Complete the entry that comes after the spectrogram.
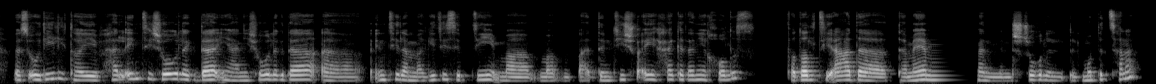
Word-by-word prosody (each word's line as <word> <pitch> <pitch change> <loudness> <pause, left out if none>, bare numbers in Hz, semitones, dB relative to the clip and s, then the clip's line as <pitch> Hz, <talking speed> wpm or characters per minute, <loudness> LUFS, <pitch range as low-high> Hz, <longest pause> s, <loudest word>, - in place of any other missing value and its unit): بس 210 -1 0
قولي 220 +4 +3
لي 270 -1 -5
طيب، 195 -4 +1
هل 215 0 -1
أنتِ 260 +1 -1
شُغلِك 240 -2 +5
ده 210 +1 +6
يعني 185 -2 -3
شُغلِك 220 +3 0
ده 220 0 +2
آآ 180 -6 -1
أنتِ 215 +2 -3
لمّا 190 -5 -1
جيتِ 210 +5 -4
سيبتيه 215 0 -1
ما 170 -2 -2
ما 170 -1 -6
ما - - -6
قدمتيش 185 +4 -4
في - - -3
أي 225 -1 +1
حاجة 220 +1 -2
تانية 215 0 -1
خالص؟ 240 +6 -5 0.3
فضلتِ 210 +2 +5
قاعدة 195 -3 +3
تمامًا 205 +3 0 0.3
من 170 -3 -3
الشغل 210 +5 0 0.2
ل - - -7
لمدة 195 +4 -3
سنة؟ 315 +8 -2
210 Hz, 170 wpm, -24 LUFS, 185-220 Hz, 0.3 s, ده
